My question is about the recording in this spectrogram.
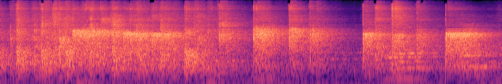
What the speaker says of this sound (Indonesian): Mari kita berikan tepuk tangan untuk kalian semua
